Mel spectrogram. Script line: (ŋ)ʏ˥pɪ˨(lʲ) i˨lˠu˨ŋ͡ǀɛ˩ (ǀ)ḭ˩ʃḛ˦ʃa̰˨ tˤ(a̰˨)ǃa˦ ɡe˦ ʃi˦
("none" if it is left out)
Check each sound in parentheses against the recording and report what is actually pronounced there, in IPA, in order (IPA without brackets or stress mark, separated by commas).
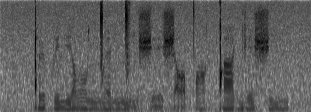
ǃ, lʲ, ŋ͡ǀ, a˨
